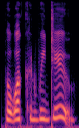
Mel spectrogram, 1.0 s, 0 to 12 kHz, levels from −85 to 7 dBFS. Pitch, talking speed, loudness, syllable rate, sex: 240 Hz, 300 wpm, -19 LUFS, 5.6 syllables/s, female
